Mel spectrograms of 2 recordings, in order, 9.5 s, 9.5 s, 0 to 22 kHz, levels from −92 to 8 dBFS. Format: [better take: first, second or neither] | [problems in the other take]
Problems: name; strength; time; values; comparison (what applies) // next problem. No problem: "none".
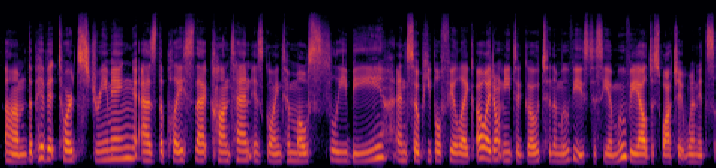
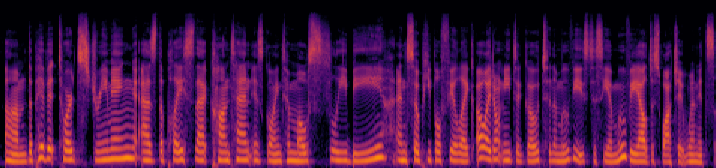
second | thin; somewhat; fading below 300 Hz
